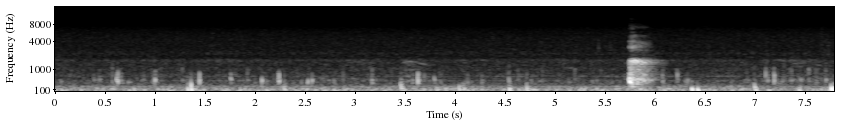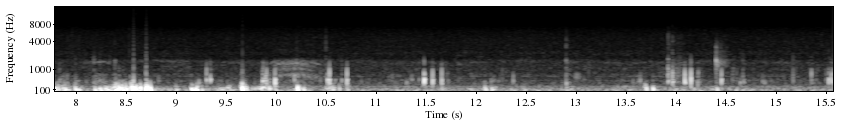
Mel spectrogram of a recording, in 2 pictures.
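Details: Low gurgling abdominal rumbles with scattered clicks and a few louder gurgles, typical stomach growling (borborygmi), in an insomnia-relaxation recording combining heartbeat and stomach growl sounds.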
